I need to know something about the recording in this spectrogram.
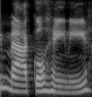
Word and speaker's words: McElhaney: and what do you do yes i'm mcelhaney uh that that's how you pronounce my last name i uh and yeah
